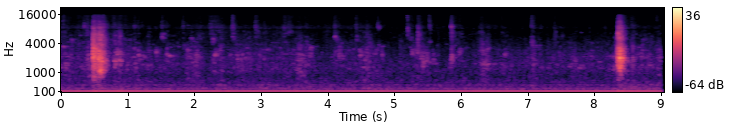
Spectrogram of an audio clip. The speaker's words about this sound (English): It looks like big ass spring rolls styles. Let's see. I'm gonna stir this up. I can hear it sizzling.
